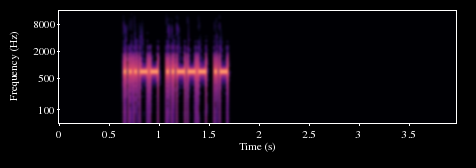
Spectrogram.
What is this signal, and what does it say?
Morse code, heard as a keyed tone, about 44 wpm, 700 Hz. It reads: 32A
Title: Common Cut Numbers - 3-Digit 45wpm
